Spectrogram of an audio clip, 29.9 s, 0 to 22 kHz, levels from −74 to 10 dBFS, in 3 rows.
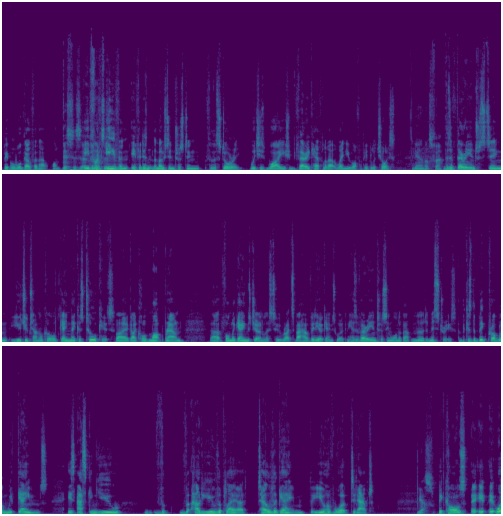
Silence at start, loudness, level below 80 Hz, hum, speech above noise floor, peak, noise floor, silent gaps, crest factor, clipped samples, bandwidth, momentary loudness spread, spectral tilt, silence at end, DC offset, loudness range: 0.05 s; -28 LUFS; -58 dBFS; none; 33 dB; -8 dBFS; -60 dBFS; none; 20 dB; under 0.1%; 17 kHz; 13 LU; -6 dB/octave; 0 s; under 0.1%; 4 LU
